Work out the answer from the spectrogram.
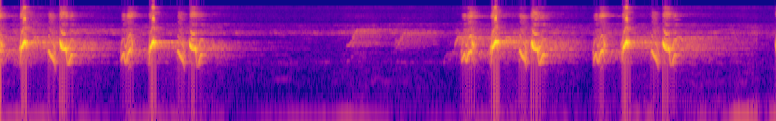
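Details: Fierce-sounding streak-eared bulbul song used as a lure for wild birds: bright, bubbling phrases of rapid chirped notes, two phrases close together, a gap of about a second, then two more, over a faint low hum.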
